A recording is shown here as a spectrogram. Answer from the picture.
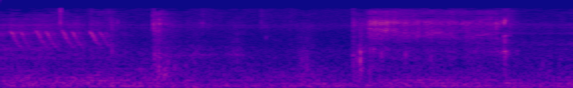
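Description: Footsteps on asphalt, a few soft scuffs, over a low steady outdoor hum.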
